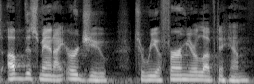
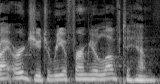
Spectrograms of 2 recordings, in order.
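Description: First: "Of" leaned on, the whole line slowed down; stress on Of. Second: Said in the usual way. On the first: Shown as a demonstration. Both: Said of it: "And the Apostle Paul says".

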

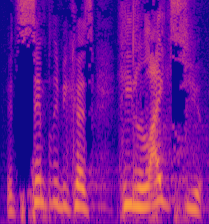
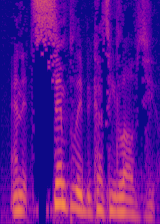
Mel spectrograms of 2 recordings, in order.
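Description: First: Said in the usual way. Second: Soft hushed take. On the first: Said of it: "repeated line, plain second take". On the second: Shown as a demonstration. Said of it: "repeated line, softer first take".

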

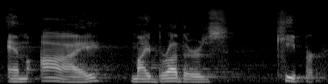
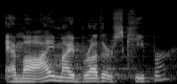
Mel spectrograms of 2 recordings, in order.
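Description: First: Slow, disbelieving echo. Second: Defiant retort. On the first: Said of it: "letting it sit there like". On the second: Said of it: "And Cain goes". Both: Acted.

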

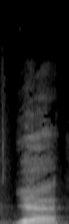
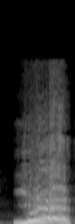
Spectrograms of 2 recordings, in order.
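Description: First: Said in the usual way. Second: Put-on high teenage squeak on YEAH; squeaky yeah. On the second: Teenager agrees with gang, YEAH pitched too high. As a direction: let YEAH slip upward, adolescent. Teen voice high, then clears throat.

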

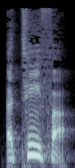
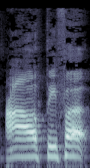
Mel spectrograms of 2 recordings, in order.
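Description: First: Atifa stressed on the middle syllable; anglicized Atifa with a long "ee"; anglicized pronunciation. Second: Atifa stressed on a long first syllable; Arabic Atifa, long first vowel and short middle; Arabic pronunciation. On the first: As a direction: say Atifa the American way, "a-TEE-fa". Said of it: "we anglicize them". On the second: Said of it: "The name is Atifa". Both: Shown as a demonstration.

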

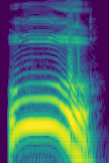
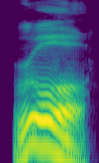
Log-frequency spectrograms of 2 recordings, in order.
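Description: First: "Ooh" for rule, R dropped, high and loud; missing R sound. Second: Said in the usual way. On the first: Acted. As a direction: strain out "Ooh", unable to make the R. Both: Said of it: "I wish I could say R".

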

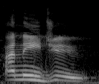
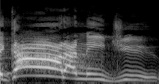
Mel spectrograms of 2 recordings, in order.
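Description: First: Much softer, lower repeat; hushed plea to God; quiet plea. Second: Crying out to God. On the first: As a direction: drop down low and soft. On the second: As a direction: call out to God, then let it fall. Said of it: "crying out to God and say". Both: Acted.

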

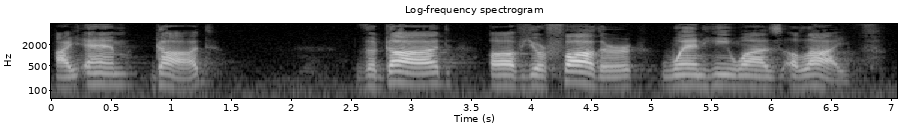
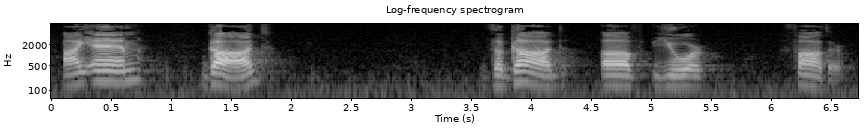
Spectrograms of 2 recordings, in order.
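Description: First: "I am God" loud and slow, each word drawn out; slow, weighted declaration. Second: "I am God" loud and slow, stretched out; slow, weighted declaration. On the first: Preacher voices the wrong reading of God's words, loud and slow. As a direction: stretch the line out, heavy and slow. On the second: Preacher shows how God speaks to Jacob, slow and loud. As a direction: give each word weight, slowly. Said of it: "Notice, what does God say?". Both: Shown as a demonstration.

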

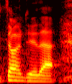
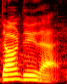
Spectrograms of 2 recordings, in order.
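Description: First: Said in the usual way. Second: Playful warning. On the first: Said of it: "He goes". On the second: Real, not acted. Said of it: "Chris gave me a look".

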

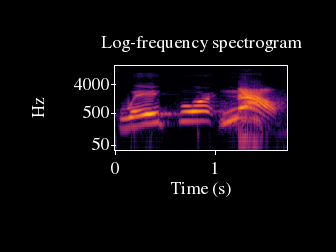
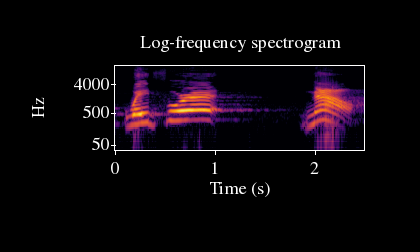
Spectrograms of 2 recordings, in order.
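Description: First: Slow God's voice. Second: Loud, higher call of wait for it; God's voice. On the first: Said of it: "God is saying". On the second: Preacher to congregation, voicing God loudly. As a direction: boom out God's announcement. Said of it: "It's basically like God saying". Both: Retold or imitated.

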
